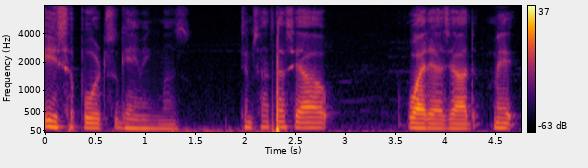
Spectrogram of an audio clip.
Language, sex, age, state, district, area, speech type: Kashmiri, male, 30-45, Jammu and Kashmir, Kupwara, rural, spontaneous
